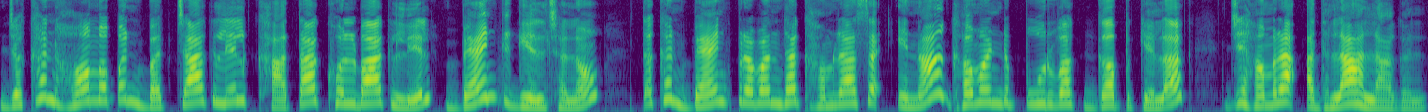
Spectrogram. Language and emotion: Maithili, disgusted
